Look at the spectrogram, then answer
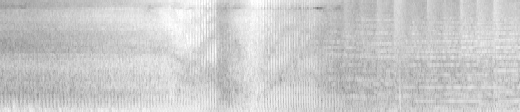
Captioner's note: motorcycle roaring; powerful music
